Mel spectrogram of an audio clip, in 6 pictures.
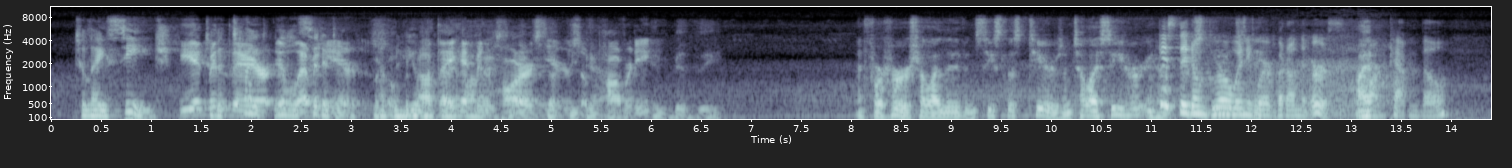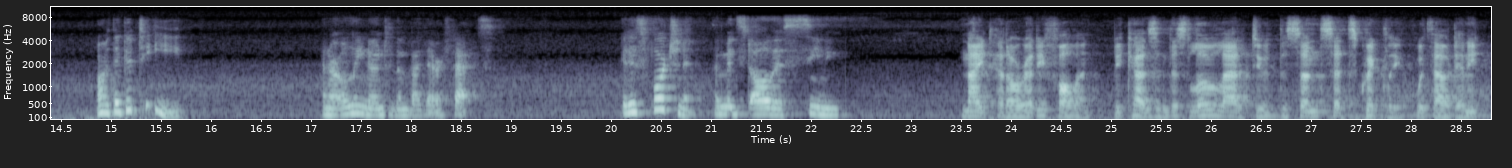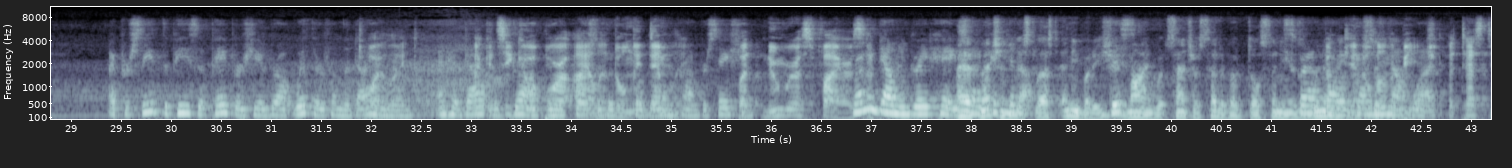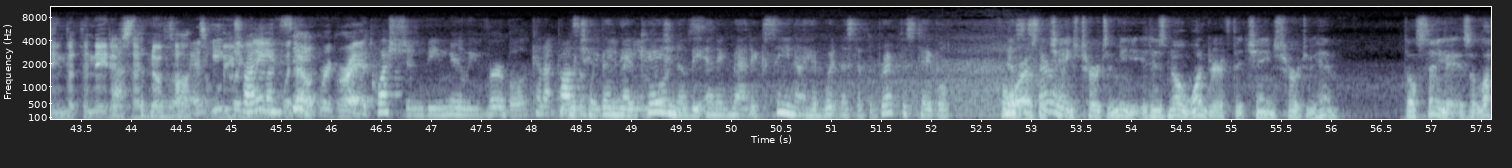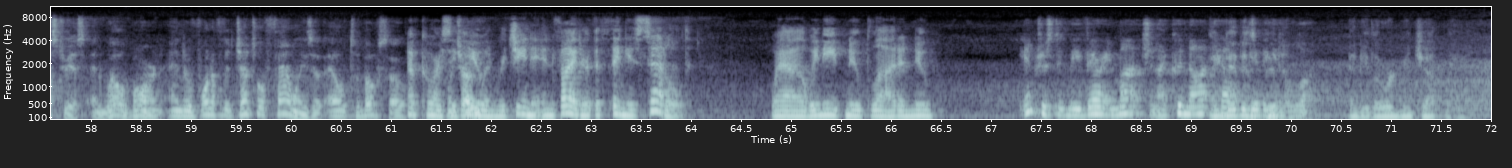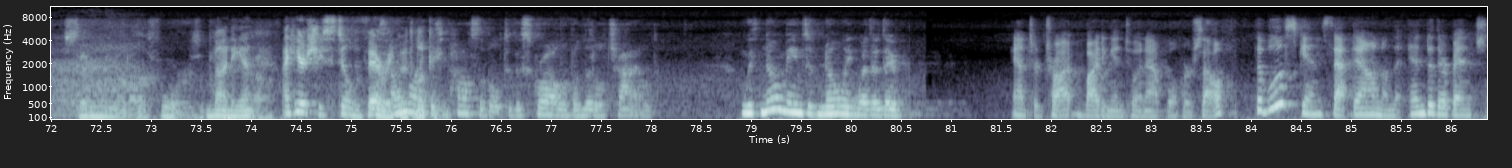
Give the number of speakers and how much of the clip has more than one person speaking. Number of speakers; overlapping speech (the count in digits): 8, about 29%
